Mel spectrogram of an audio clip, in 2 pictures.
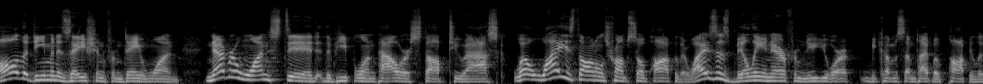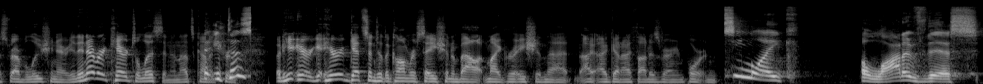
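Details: Adult man speaking; normal speech.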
